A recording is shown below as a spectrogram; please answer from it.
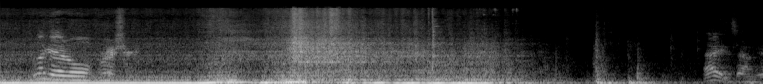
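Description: A 1967 Chevrolet C10 pickup truck engine running after a camshaft change: a loud, close mid-pitched engine hum rises and settles over several seconds, then drops away. Someone talks over it throughout.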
